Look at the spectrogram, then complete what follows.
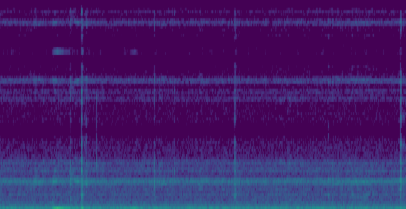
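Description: Wind buffeting an outdoor camera's microphone: a gusty low rumble, strongest about half a second in, with a few faint sharp taps.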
